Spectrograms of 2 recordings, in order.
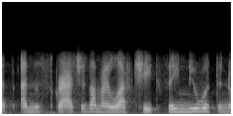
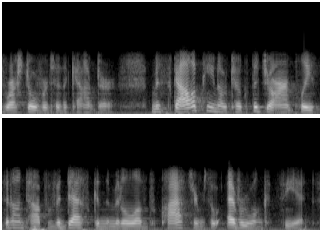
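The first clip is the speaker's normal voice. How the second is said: usual speaking voice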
